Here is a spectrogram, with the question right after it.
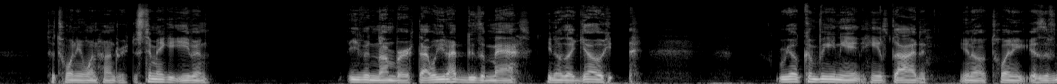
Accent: Houston, Texas, United States; I thought regular, I'm from Houston, Texas, right? That place is still illegal.

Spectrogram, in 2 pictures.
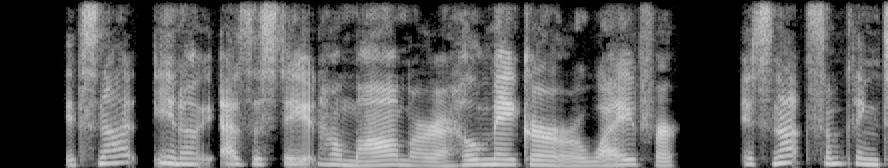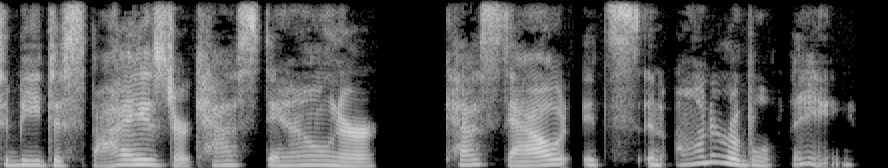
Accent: United States; you're from the United States, I'm from the United States

